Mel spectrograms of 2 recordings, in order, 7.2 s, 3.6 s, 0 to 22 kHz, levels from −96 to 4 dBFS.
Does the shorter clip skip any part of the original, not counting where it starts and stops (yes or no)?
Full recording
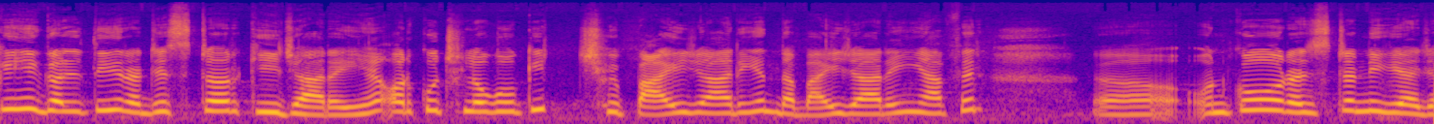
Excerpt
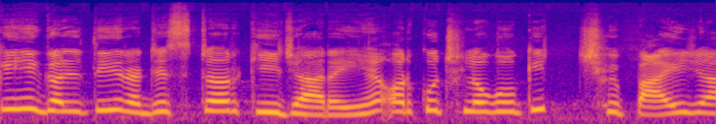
no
